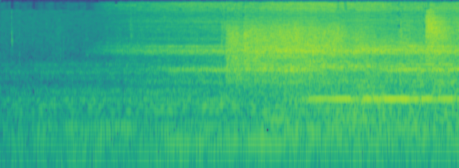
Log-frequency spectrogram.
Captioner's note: wind whirring; dramatic music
